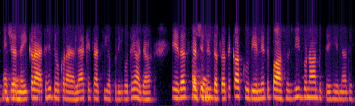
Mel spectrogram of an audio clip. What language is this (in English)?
Punjabi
